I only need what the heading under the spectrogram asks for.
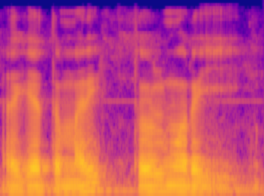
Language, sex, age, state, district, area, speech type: Tamil, male, 30-45, Tamil Nadu, Tiruchirappalli, rural, spontaneous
